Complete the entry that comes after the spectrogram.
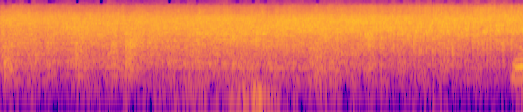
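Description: Lamb shanks sear in hot oil in a pan, giving a loud, steady, close sizzle with a dense hiss and no pauses.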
